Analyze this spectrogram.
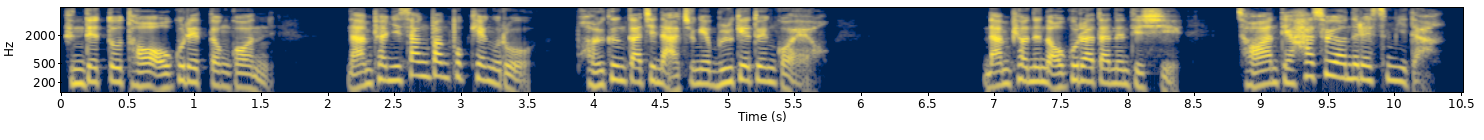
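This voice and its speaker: A woman narrating a story in expressive radio-story style. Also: mid-range voice, moderate pace, no room sound, clean studio sound.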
